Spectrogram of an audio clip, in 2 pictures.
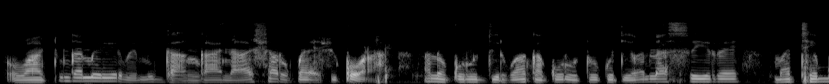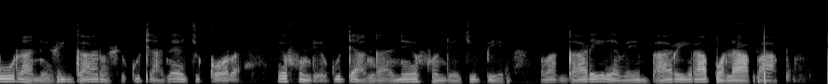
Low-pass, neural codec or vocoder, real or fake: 7.2 kHz; none; real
